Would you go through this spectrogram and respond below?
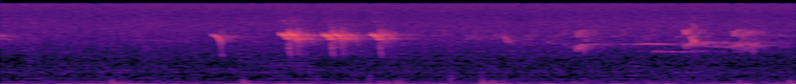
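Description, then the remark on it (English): A wild bird, a female crossbill joining a male in a lone pitch pine near a net site, gives a series of short, high chirps, three quick notes followed by a few thinner warbling calls, over a steady low rumble of background noise. “Here comes another wild bird.”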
